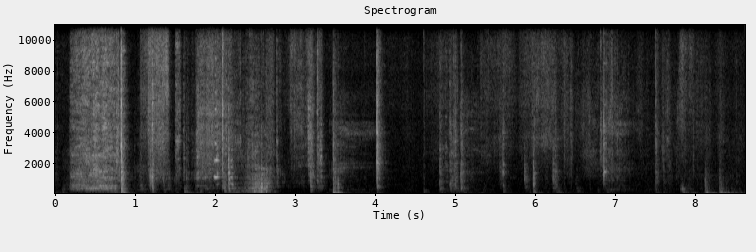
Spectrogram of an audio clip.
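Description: A sheet of patterned paper being rubbed and slid across a cutting mat. The rustling is loudest in the first few seconds, then gives way to scattered light taps and clicks as the paper is handled, with a low thump near the end.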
